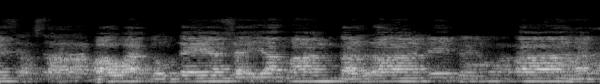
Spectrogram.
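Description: Thai Buddhist chanting in Pali, recited in unison by a group of voices. It is held on a near-monotone pitch in short phrases with brief pauses between them.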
